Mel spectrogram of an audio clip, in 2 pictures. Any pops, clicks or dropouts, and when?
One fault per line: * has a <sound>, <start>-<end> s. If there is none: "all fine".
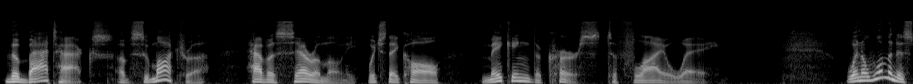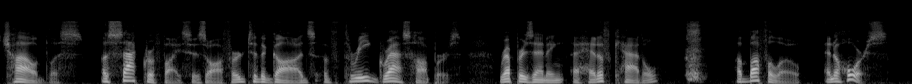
* has a sigh, 16.0-16.2 s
